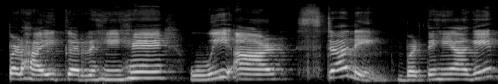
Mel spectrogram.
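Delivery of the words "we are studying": very slow, careful model sentence; very slow dictation. Shown as a demonstration. Teacher dictating to the class, very slow. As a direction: drag each word out for learners. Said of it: "teacher repeats model sentence".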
